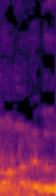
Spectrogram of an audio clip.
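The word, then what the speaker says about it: honourable: এইচ দিয়ে শুরু যেহেতু এইচটার উচ্চারণ সাইলেন্ট অথবা অ এর মত হচ্ছে তাই সেক্ষেত্রে আমরা এন বসবো যেমন an hour N honest man এন অনারেবল ম্যান ইত্যাদি এরপরে তিন নম্বর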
